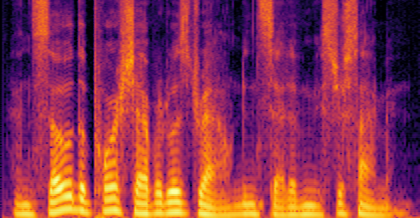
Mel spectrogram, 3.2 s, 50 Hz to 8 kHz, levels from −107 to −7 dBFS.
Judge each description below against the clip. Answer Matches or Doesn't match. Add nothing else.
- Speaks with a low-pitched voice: Matches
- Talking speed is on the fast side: Matches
